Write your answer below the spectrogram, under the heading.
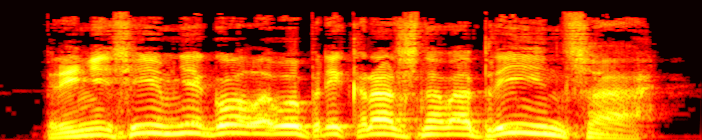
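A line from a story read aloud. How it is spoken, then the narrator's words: Thunderous command. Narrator (Russian): велел Оскар громовым голосом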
